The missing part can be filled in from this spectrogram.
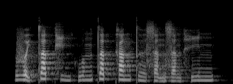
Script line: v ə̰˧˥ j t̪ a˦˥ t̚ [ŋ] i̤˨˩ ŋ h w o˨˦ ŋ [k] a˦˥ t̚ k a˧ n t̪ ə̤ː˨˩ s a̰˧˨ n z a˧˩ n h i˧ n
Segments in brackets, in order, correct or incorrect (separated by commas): incorrect, incorrect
